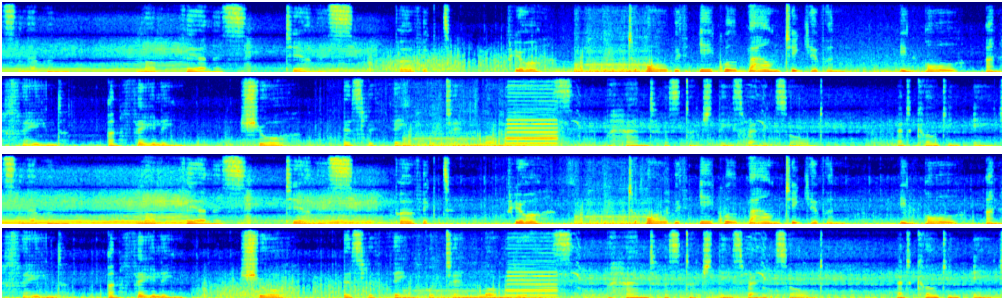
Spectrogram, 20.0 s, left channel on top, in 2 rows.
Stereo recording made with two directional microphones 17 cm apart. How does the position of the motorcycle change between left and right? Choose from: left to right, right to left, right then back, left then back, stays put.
stays put.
